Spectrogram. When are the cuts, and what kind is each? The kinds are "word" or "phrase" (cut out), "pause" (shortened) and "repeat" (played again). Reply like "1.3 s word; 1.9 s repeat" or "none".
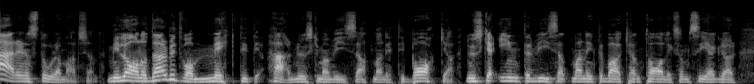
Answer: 1.0 s pause; 2.7 s phrase; 4.6 s pause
